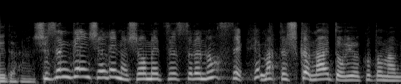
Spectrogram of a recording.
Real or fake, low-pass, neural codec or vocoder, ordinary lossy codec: fake; 7.2 kHz; codec, 16 kHz in and 24 kHz out, 0.4 kbps, LongCat-Audio-Codec, two codebook decoder; none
